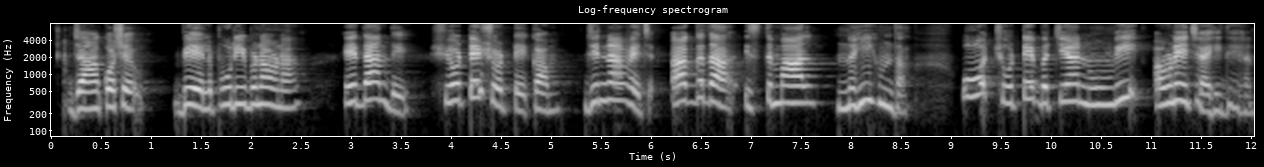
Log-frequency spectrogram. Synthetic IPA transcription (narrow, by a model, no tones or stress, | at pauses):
d͡ʒãːkʊt͡ʃʰ | beːlpuːɾiːbəɽaːʊɳaː | eːd̪ãːd̪eː | ʃoːʈeːʃʰoːʈeːkəm | d͡ʒɪnãːʋɪt͡ʃ | əɡd̪aːɪst̪eːmaːl | nəɦĩːɦʊnd̪aː | oːt͡ʃʰoːʈeːbətːʃejãːnũːʋiːaʊɽ̃eːt͡ʃaːɦiːd̪eːɦən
